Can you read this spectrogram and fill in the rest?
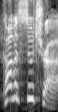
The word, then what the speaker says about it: Kama Sutra: And in Kamakutra. Kamakutra? Why am I saying this wrong? – I don't know. – Wait, Kama Sutra.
